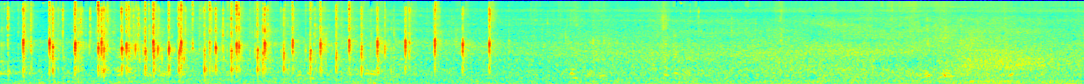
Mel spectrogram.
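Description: Scattered claps from a small outdoor audience at a residents' committee meeting, a few seconds of uneven, fairly close hand claps that thin out and stop, leaving a low steady background rumble.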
